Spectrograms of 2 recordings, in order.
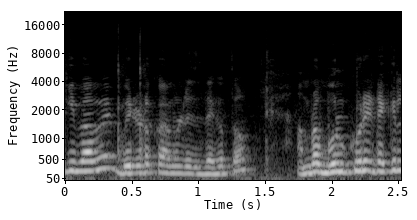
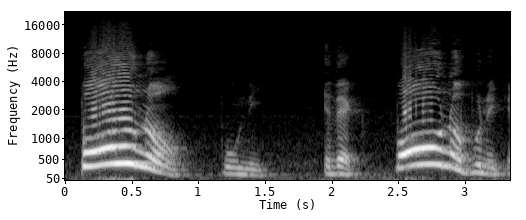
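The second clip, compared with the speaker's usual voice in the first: much louder and higher, slow drawn-out পৌন পুনিক; teacher calling out a hard spelling to the class; emphatic dictation; 6 semitones higher, 12 dB louder, slower than usual. Shown as a demonstration. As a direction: call out each syllable loud for the whole class. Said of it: "এটা লেখ এভাবে".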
